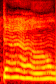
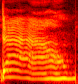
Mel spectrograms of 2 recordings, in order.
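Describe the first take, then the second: First: The vowel has slightly puckered, rounded lips. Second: The vowel is open, without rounded lips. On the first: "more like down. With a tiny bit of a pucker" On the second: "it wasn't down"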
